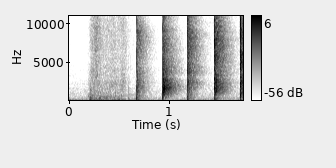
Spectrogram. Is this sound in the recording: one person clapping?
yes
